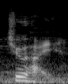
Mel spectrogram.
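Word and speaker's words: Chuhai (チューハイ): Hur uttalas det? Är det Chuhai? – Chuhai. – Chuhai, okej. Det låter roligare med Chuhai. – Chuhai. Det är liksom Chuhai på bred skånska.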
